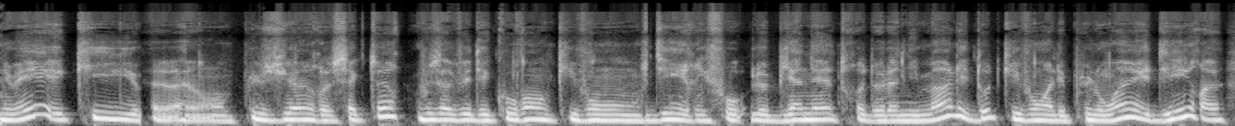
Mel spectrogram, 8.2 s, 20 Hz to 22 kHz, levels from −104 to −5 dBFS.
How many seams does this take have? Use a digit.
5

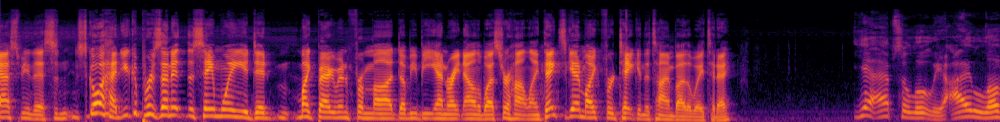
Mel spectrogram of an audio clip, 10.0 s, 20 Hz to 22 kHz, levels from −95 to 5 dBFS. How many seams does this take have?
0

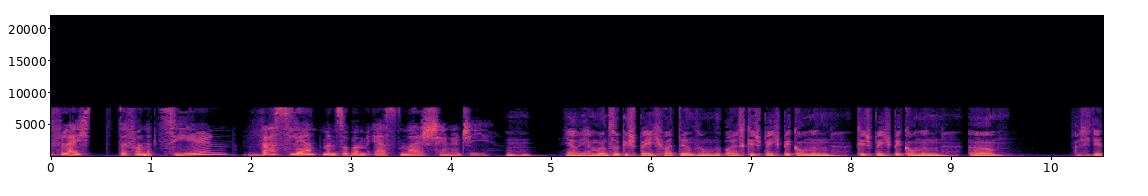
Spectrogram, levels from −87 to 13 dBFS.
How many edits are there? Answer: 3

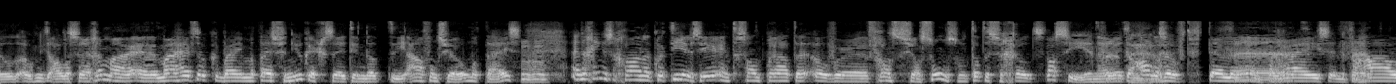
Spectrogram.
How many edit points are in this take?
1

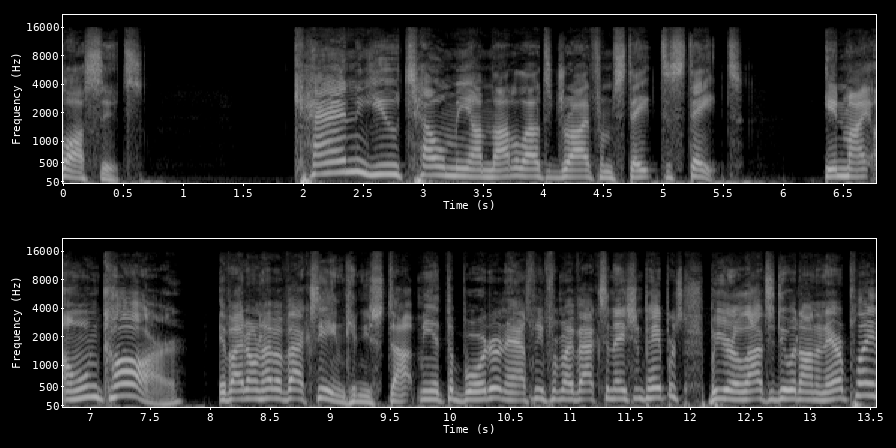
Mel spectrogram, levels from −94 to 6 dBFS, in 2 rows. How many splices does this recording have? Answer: 2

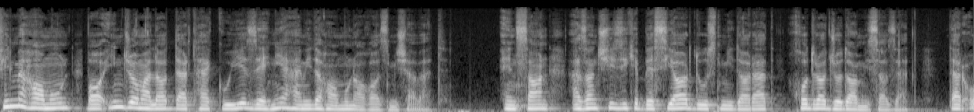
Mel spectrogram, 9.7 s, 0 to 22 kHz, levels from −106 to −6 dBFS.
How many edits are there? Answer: 0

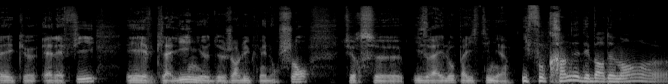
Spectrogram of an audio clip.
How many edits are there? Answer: 1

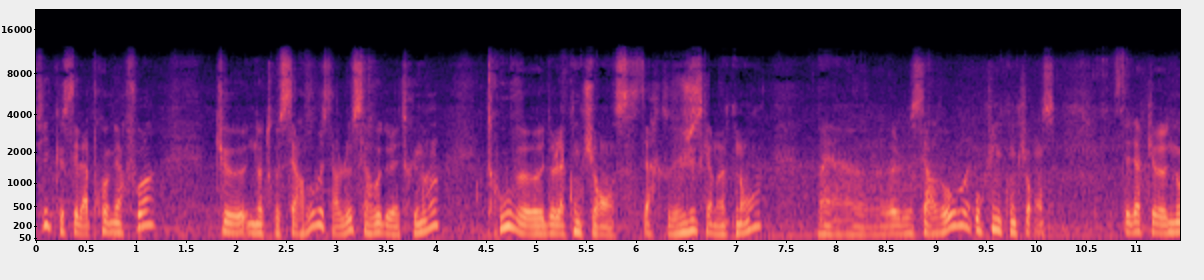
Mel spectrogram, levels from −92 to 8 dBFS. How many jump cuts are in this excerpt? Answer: 3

